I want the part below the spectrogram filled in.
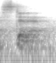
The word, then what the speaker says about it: Stinnett: I keep trying to say it as a long I. Stinnett.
